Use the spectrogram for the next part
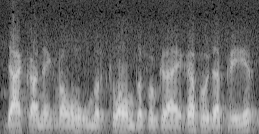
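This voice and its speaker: An actor playing a cheeky, simple-minded younger underling in an old radio comedy, slangy and defensive, with a Dutch accent. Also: male voice, medium pitch, little pitch movement, a little fast, natural voice. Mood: naive explaining. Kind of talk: 1970s radio comedy acting. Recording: dull old radio recording.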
